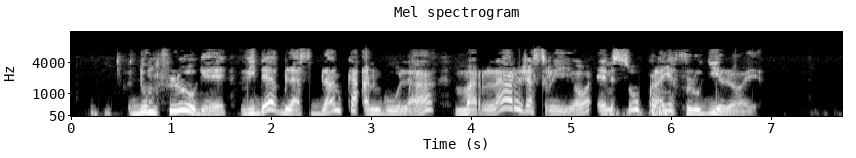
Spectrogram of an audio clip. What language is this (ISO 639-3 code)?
epo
